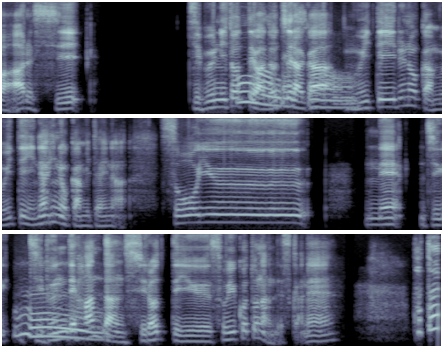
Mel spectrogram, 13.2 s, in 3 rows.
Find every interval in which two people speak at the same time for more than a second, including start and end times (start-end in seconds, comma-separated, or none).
2.3-3.6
